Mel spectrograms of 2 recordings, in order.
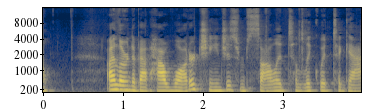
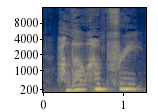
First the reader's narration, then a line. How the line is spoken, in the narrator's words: she whispers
